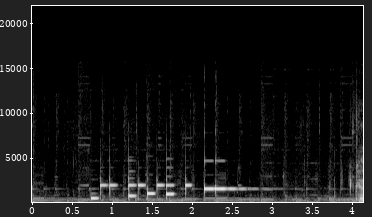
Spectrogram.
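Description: Samsung Galaxy phone ringtone preview playing from the phone's speaker: a short melody of bright, bell-like synth notes, ending in one long held note that fades out.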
